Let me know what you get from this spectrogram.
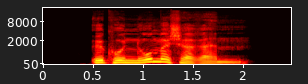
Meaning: strong dative masculine/neuter singular comparative degree of ökonomisch
- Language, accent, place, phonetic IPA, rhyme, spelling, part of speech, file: German, Germany, Berlin, [økoˈnoːmɪʃəʁəm], -oːmɪʃəʁəm, ökonomischerem, adjective, De-ökonomischerem.ogg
